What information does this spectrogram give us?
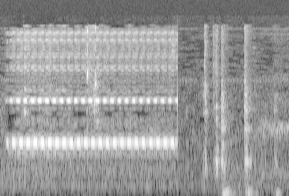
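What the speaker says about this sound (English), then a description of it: "I'm not going to answer that phone because I'm looking." A telephone rings indoors with a steady electronic trill for nearly two seconds and then stops, leaving a few soft knocks and shuffles.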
